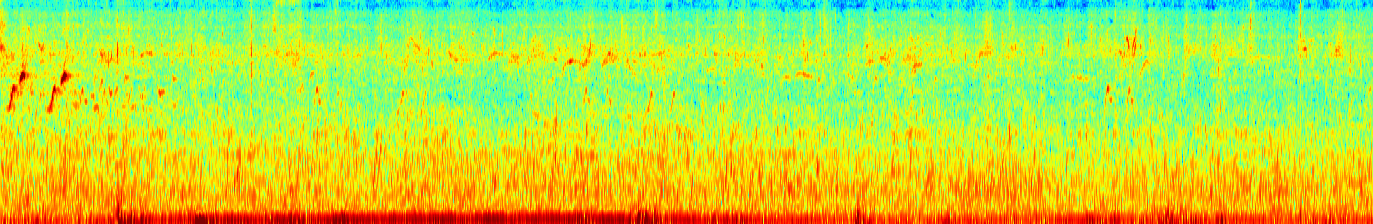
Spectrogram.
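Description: A faint, steady low motor hum over quiet outdoor background noise, its pitch dropping slightly about five seconds in.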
